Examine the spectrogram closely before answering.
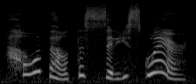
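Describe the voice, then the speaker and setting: A woman's voice: high-pitched, very animated, unhurried, a bit bright, a little hiss or hum, full character voice. A woman voicing an eager, chirpy young female adventurer in a fantasy video game. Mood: curious, upbeat. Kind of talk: animated game voice acting.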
